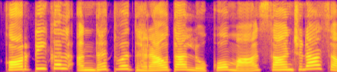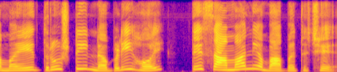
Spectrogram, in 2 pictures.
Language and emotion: Gujarati, neutral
